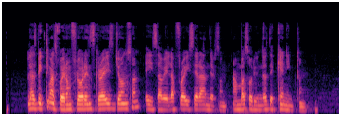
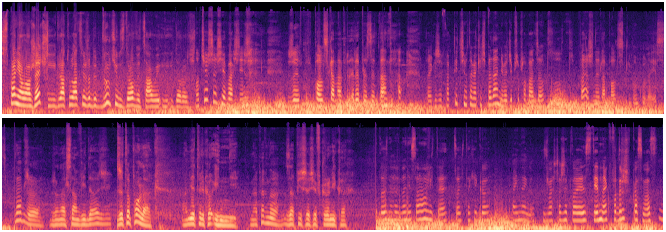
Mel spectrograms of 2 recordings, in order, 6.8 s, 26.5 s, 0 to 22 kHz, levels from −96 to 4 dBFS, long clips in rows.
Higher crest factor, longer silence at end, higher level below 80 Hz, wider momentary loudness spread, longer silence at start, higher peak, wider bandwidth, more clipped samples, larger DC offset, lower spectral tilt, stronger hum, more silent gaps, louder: first, 20 dB vs 12 dB; first, 0.45 s vs 0 s; second, -60 dBFS vs -16 dBFS; first, 15 LU vs 9 LU; first, 0.5 s vs 0 s; second, -6 dBFS vs 0 dBFS; second, 11.5 kHz vs 15.5 kHz; second, under 0.1% vs 0.4%; neither; about the same, -6 dB/octave vs -7 dB/octave; neither; neither; second, -24 LUFS vs -13 LUFS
